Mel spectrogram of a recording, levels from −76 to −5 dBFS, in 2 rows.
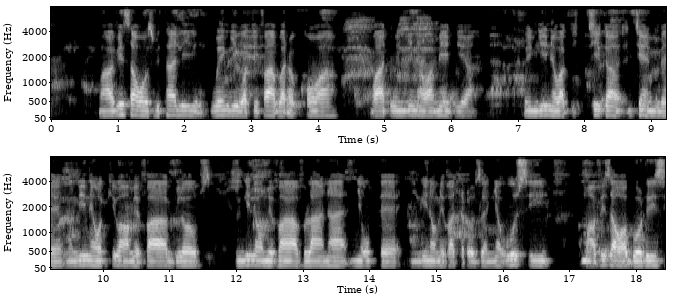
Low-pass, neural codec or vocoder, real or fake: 7.2 kHz; codec, 16 kHz, 16 kbps, FunCodec, trained on LibriTTS, 50 frames a second; fake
